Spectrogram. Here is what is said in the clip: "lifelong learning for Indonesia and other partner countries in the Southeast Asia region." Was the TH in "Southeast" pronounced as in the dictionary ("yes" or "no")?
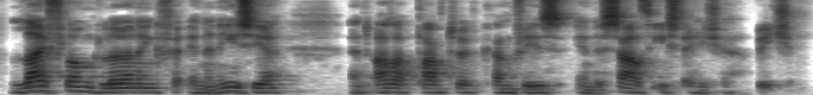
yes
